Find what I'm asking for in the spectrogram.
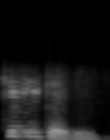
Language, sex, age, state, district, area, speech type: Punjabi, female, 18-30, Punjab, Muktsar, urban, conversation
